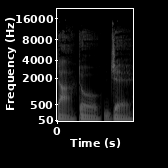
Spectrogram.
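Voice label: "tatoje", concatenated syllables; Affixing experiment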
